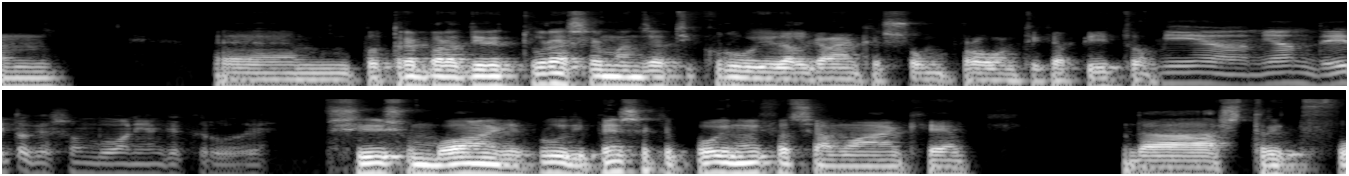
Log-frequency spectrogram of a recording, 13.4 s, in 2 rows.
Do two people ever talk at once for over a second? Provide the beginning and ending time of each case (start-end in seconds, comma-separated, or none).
none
